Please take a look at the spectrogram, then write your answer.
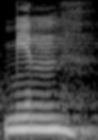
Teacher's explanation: Di sini ada hukum idhar halqi, karena nun sukun menghadapi huruf halqi atau huruf tenggorokan yaitu ha, maka nun dibaca jelas min dan ha harus tetap terbaca ya, dorong sampai tenggorokan bawah.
